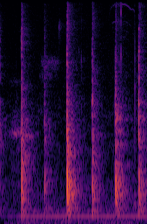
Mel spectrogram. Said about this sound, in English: And why are you clapping?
